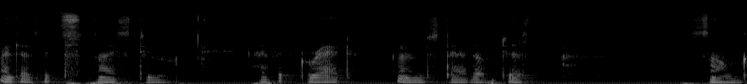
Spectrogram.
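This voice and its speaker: Soft-spoken and whispering with vocal fry, this voice moves at a very slow pace broken by long, frequent pauses. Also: man. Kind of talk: casual talk to camera. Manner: soft-spoken, whispered.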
